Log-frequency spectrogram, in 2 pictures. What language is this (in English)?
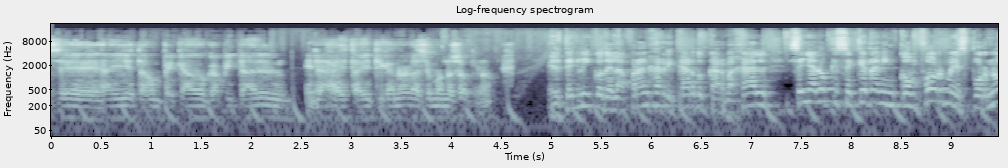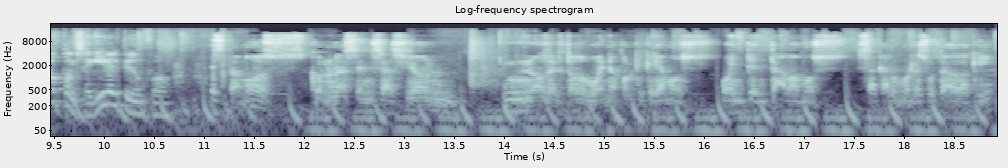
Spanish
